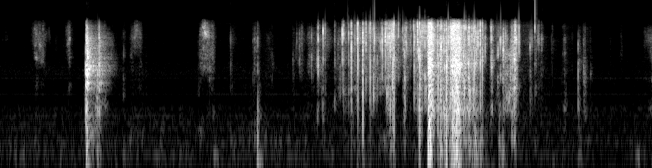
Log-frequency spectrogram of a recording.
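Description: Trading cards being handled and shuffled in the hands: a sharp snap about a second in, a few light ticks, then about two seconds of loud crackling, rustling and sliding as the cards are worked through.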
